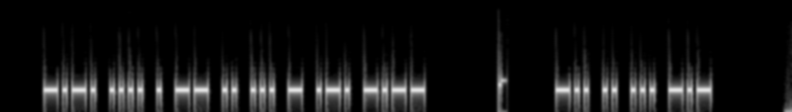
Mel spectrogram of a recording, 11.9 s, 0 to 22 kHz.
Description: Morse code, heard as a keyed tone, about 17 wpm, 700 Hz. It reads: CHEMISTRY DISK
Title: Sentences from Top 1000 Words - Review Part 6 - New Word Drill - 17wpm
